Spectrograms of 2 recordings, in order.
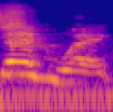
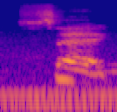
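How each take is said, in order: First: The word is said in full, with two syllables. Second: The word is cut short to one syllable. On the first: This is the intended form of the word. "he meant segue" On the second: This is how someone else said it on the radio. "but he said seg"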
